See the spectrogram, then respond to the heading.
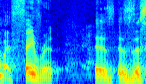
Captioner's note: audience laughing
